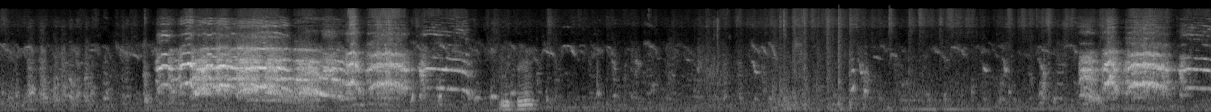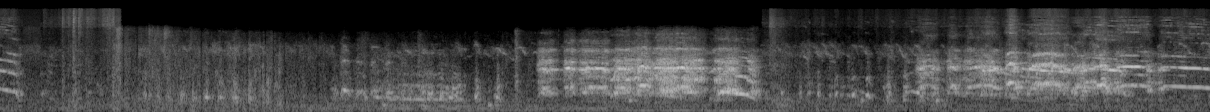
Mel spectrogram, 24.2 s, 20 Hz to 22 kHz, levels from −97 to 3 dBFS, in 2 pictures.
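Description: A call audio freeze at 12.33 to 12.53 s interrupts this recording of everyday sounds. For about 180 ms the last sound is carried on as a fading buzz or hiss rather than dropping to silence. Once it resumes, the audio picks up where it stopped, so nothing is lost, but everything after it sits 180 ms later. This points to packets being held up in transit and the jitter buffer running dry, likely the cause here. A call bitrate drop follows from 13.26 to 19.79 s. The encoder's rate falls from 32 to 7 kbps, and the audio bandwidth narrows from 20 kHz to 8 kHz. The sound turns coarse and dull, with the top end gone. It is at its roughest for about 1.6 s at the lowest rate, before the bitrate and the brightness come back. Two jitter buffer speed-ups are also audible. At 14.95 to 15.10 s the sound briefly runs at about 129% speed while pitch stays unchanged, with roughly 50 ms trimmed out. At 20.05 to 20.76 s a gentler hurry of about 111% removes around a tenth of a second. 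In both cases the receiver is cutting short pitch-period slices in quick succession to shrink a buffer that grew too deep, likely after the delayed packets arrived together.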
